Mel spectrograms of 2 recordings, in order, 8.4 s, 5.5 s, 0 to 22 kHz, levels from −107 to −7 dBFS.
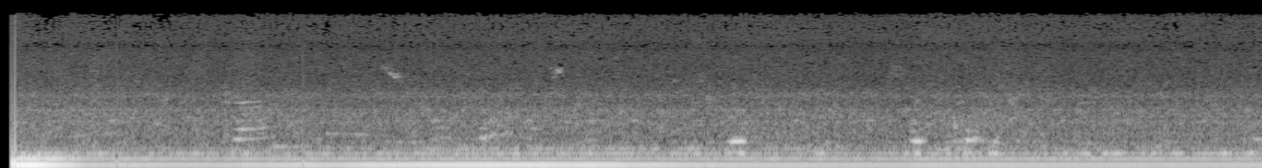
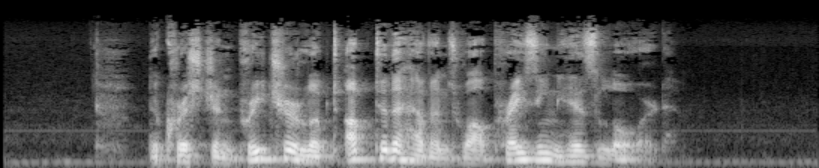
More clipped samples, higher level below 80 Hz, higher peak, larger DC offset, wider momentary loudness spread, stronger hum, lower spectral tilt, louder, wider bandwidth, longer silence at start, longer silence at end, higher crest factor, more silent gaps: neither; first, -26 dBFS vs -56 dBFS; second, -8 dBFS vs -2 dBFS; neither; about the same, 7 LU vs 9 LU; first, 50 Hz at -30 dBFS vs none; first, -7.5 dB/octave vs -4 dB/octave; second, -29 LUFS vs -20 LUFS; about the same, 15 kHz vs 14 kHz; second, 0.05 s vs 0.65 s; second, 0 s vs 1 s; about the same, 16 dB vs 20 dB; neither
